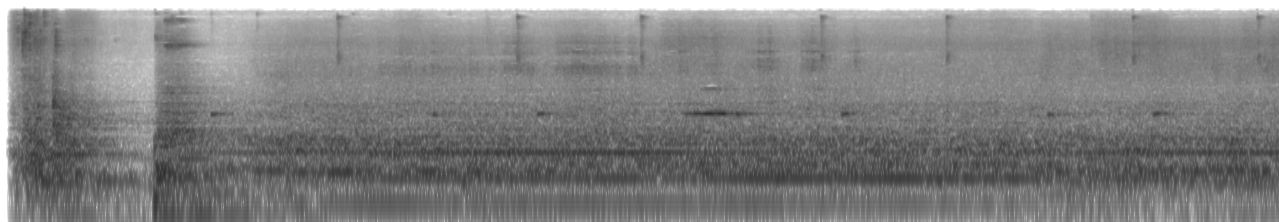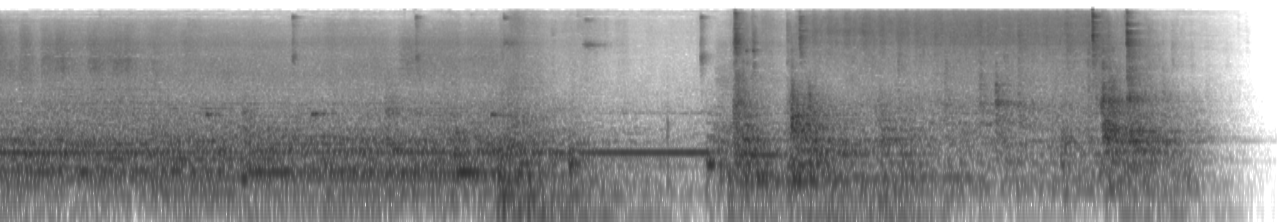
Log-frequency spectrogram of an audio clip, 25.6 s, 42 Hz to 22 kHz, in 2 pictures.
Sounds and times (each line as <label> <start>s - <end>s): elevator 0.2s - 25.0s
